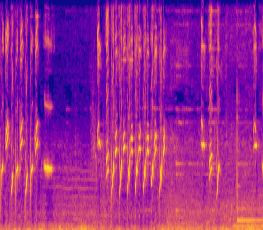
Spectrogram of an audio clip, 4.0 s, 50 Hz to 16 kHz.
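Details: Wild European goldfinch singing in Guerbez, Skikda, Algeria, 2022: lively high twittering with rapid runs of sliding tinkling notes and short pauses, over a low background rumble.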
